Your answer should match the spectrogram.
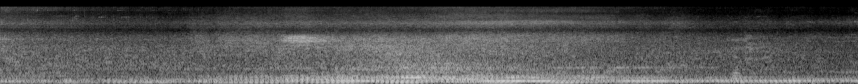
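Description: Street traffic with a heavy vehicle's engine running close by, its low hum getting louder about three seconds in.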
